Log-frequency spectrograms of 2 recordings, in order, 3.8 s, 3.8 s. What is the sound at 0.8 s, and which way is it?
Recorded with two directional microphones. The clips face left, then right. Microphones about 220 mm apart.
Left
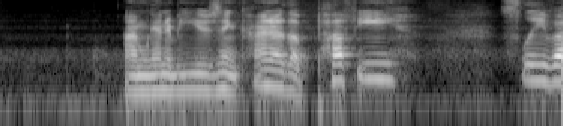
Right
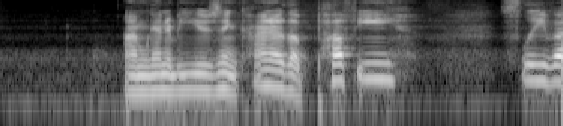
Speech, 40° right (ahead or behind).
